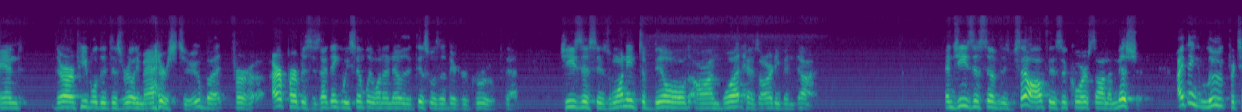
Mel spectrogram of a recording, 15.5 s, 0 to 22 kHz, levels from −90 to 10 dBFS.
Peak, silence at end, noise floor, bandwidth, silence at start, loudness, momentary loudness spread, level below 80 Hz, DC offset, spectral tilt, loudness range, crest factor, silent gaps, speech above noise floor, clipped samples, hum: -2 dBFS; 0 s; -60 dBFS; 7.2 kHz; 0 s; -21 LUFS; 12 LU; -70 dBFS; under 0.1%; -7 dB/octave; 6 LU; 18 dB; none; 40 dB; under 0.1%; none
